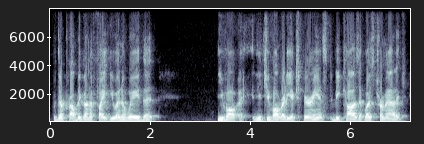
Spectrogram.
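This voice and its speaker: A man with a notably low voice speaks as a podcast host. He talks in a conversational, earnest way, affirming the other person and peppering his phrases with "you know.". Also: steady tone, normal speed, rough recording. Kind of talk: conversational interviewing.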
